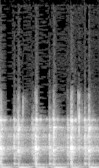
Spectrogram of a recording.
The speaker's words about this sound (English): Clock ticking.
